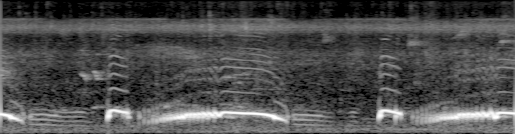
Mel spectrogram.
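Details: Spotted dove from Kelantan, used to stimulate other spotted doves to call: a short sharp note followed by a long rolling coo that swells and wavers before falling away, then a soft lower trailing tone; repeated twice.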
